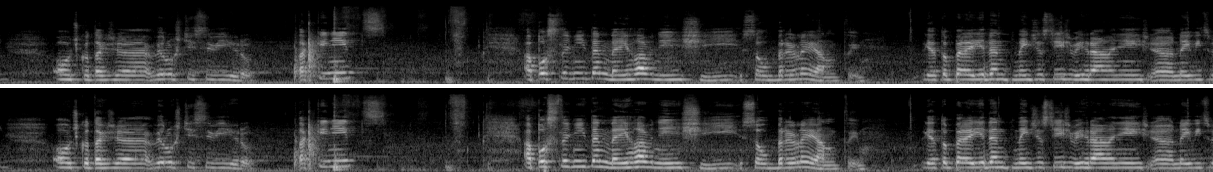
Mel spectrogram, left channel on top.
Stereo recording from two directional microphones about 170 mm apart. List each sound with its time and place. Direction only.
0.6 s a woman's voice: 30° right (ahead or behind); by 3.5 s 15° right (ahead or behind)
4.9 s speech: 35° right (ahead or behind)
9.2 s a woman's voice: 20° right (ahead or behind)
